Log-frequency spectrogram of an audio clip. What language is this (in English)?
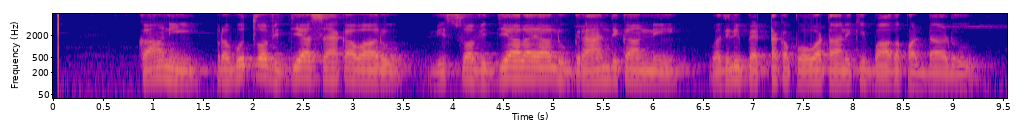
Telugu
